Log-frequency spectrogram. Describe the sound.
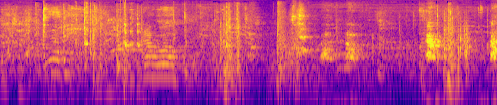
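A dog barking as it runs into a large bare room of an old civic building, giving a few short, rough barks mixed with creaks and scuffling movement.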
